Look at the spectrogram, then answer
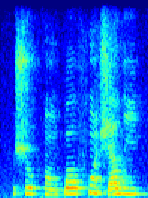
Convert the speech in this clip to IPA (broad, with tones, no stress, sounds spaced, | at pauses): ʃ o˦ k ɔ̃˧ k͡p ɔ˦ f ɔ̃˦˨ ʃ a˨˦ w i˧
